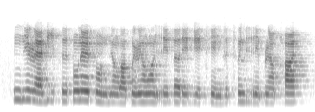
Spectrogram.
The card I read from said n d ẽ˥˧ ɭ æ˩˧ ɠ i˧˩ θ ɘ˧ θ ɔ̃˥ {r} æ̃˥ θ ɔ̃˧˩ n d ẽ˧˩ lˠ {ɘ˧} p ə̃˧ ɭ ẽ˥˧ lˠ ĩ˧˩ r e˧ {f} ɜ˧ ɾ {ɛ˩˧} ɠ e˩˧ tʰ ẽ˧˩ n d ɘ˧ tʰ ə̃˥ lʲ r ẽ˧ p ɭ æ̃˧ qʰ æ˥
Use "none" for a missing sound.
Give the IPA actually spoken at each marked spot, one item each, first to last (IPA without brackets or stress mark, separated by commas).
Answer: ɾ, ɘ˩˧, θ, e˩˧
